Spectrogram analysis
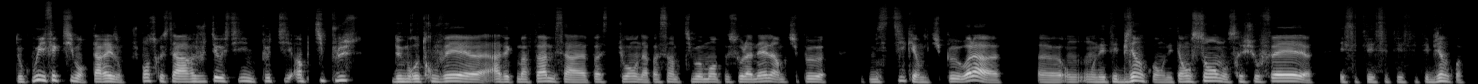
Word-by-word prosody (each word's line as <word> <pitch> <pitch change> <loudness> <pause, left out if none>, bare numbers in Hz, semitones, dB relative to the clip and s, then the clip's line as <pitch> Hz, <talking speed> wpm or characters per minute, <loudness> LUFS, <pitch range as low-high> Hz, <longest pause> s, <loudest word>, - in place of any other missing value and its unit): Donc 125 -1 -5
oui, 205 +2 +5
effectivement, 185 -6 -1
tu - - +1
as - - +6
raison. 130 -7 +3
Je - - -23
pense 160 0 -3
que - - -3
ça 130 -1 +4
a - - +2
rajouté 130 +3 -1
aussi 155 +1 -2
une 145 -5 -3
petit, 150 +2 -7
un 155 - 0
petit 170 - -8
plus 195 - -3 0.3
de 130 - +1
me 130 - 0
retrouver, 140 +2 +3
heu, 120 -2 +4
avec 125 -1 -1
ma 120 -1 -2
femme, 140 +2 +1
ça 110 -4 0
passe 120 -2 -4
tu - - -9
vois, 130 0 0
on 125 - -4
a 105 - -2
passé 115 +1 -7
un 120 - -4
petit 115 +2 -14
moment 125 0 0
un - - -6
peu 120 - -12
solennel, 130 +4 +2
un 115 - -2
petit 115 - -10
peu, 130 - -5
heu, - - -4 0.4
mystique 115 +9 -9
et - - +5
un 110 - -4
petit 105 -2 -11
peu, 135 - -2
voilà, 105 -5 +5 0.4
heu, - - -4
heu, 105 0 -2
on 115 0 -6
on 115 -1 -5
était 115 +3 -2
bien 160 +10 +3
quoi. 115 -5 -7
On 105 - -8
était 105 +4 -5
ensemble, 150 +4 +1
on - - -5
se 110 - -11
réchauffait, 150 +4 +6
heu - - -4 0.3
et - - -6
c'était 115 0 -9
c'était 110 +1 -12
c'était 105 +2 -12
bien, 150 +4 +1
quoi. 100 - -11
125 Hz, 275 wpm, -25 LUFS, 115-145 Hz, 0.4 s, as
